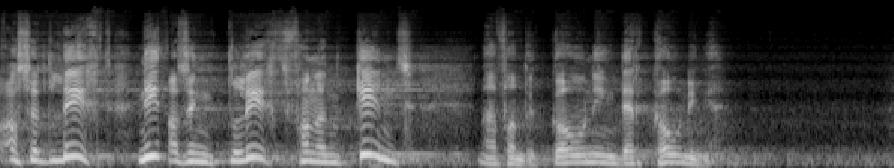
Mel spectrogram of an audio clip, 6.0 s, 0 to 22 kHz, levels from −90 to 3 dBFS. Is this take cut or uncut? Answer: cut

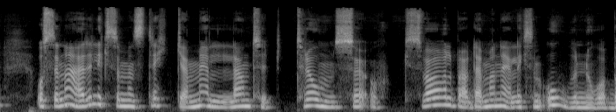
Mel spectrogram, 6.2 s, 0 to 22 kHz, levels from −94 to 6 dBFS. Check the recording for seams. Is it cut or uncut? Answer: uncut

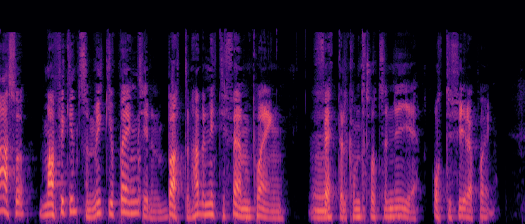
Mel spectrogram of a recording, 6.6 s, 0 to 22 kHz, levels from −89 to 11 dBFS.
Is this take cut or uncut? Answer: cut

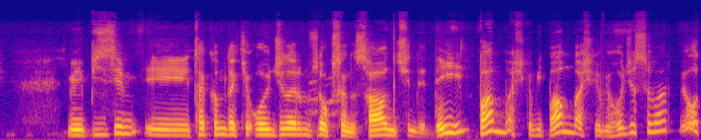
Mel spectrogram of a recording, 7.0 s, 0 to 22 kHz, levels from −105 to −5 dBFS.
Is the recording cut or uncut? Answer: cut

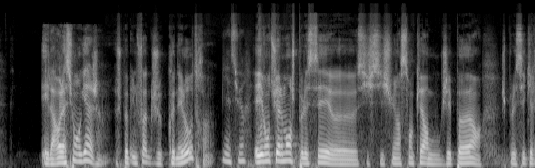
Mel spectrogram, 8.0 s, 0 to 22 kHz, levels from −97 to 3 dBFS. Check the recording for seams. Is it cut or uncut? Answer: cut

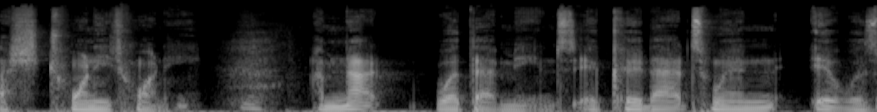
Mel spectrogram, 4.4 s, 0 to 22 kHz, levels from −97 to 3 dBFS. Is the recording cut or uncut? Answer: cut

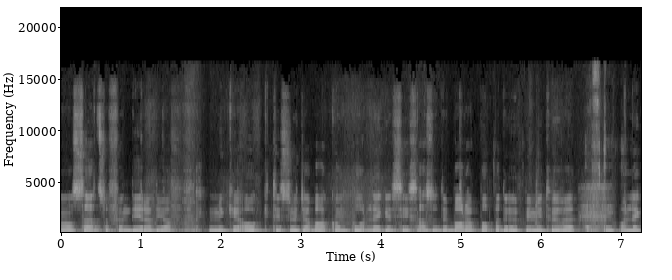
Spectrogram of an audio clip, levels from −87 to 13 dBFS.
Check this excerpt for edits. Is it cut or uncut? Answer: uncut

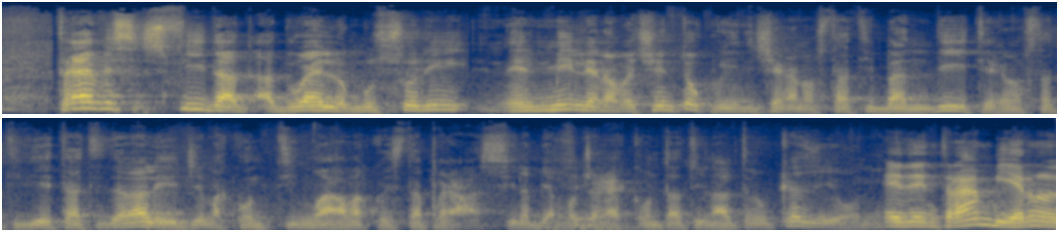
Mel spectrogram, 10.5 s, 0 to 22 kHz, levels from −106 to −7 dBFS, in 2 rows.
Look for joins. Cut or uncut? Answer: uncut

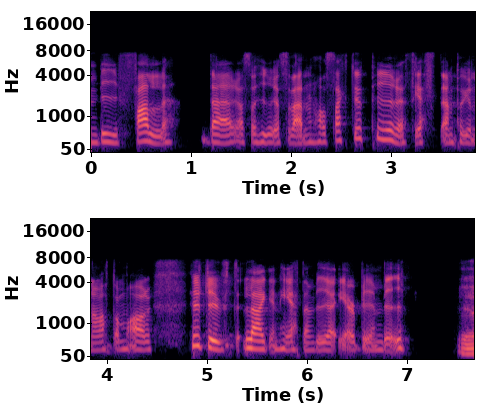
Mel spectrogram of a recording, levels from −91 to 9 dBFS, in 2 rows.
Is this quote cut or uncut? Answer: uncut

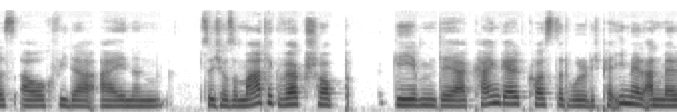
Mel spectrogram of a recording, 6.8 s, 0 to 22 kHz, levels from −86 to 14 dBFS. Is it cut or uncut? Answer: uncut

